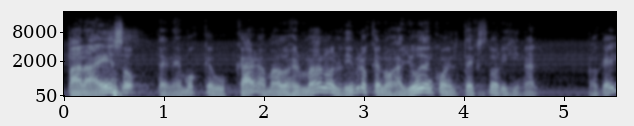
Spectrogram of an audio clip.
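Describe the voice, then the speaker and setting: Preacher teaching in a reverberant hall. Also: male voice, mid-range voice, lively intonation, darkish tone, faint music behind. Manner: explains slowly, stresses key words, keeps checking in with 'ok?'. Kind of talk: church teaching talk. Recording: long hall reverb with faint mains hum.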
